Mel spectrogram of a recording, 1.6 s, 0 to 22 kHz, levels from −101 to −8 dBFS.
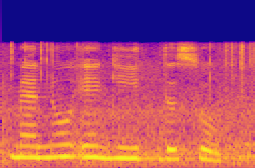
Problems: none marked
